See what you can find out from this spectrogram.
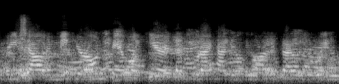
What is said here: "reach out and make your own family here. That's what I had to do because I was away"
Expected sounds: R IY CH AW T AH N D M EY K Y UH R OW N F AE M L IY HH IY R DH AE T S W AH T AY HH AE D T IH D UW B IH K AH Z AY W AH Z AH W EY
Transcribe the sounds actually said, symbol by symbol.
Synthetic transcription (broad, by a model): R IY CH AW T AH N M EY K Y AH R OW N F AE M L IY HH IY R DH AE T S W AH T AY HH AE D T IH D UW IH AH IH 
